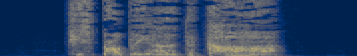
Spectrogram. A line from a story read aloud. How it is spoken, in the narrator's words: Sparks whispered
